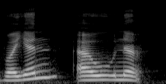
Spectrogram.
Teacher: تو نون ساکن کی آواز کلیئر کر کے پڑھیں گے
